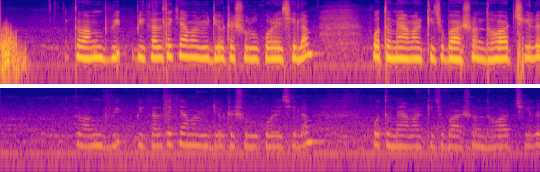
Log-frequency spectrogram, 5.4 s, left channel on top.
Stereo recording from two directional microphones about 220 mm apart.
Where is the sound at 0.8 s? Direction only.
45° left (ahead or behind).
